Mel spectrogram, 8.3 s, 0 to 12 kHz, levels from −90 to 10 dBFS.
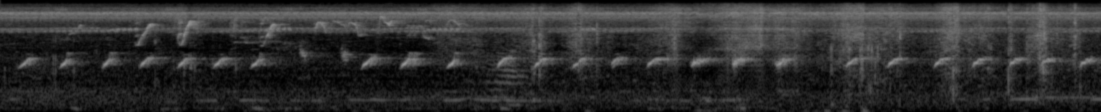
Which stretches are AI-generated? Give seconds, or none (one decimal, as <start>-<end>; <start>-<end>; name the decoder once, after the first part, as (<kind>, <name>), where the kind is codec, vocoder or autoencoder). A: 5.0-6.0 (codec, SNAC)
